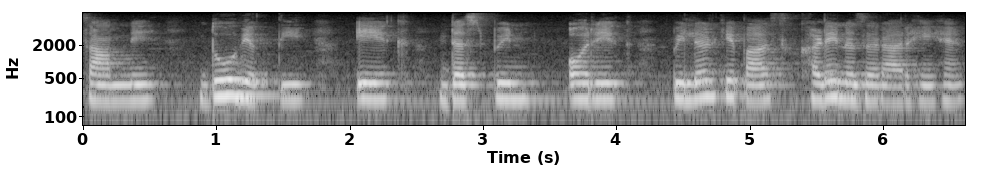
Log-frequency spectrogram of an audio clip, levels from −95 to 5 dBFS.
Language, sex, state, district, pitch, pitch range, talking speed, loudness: Hindi, female, Chandigarh, Chandigarh, 200 Hz, 195-205 Hz, 135 wpm, -17 LUFS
